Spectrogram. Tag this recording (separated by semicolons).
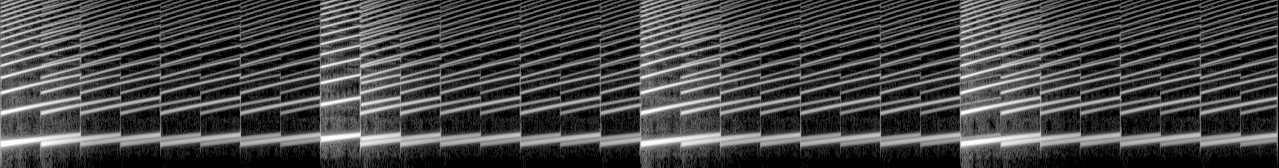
cell; cell-phone; cellphone; mojo; phone; ring; ringtone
